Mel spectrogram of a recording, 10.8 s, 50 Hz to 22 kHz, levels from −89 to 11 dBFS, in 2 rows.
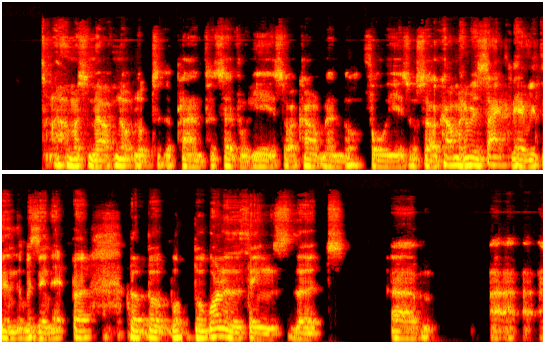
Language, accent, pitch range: English, British, 110-130 Hz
